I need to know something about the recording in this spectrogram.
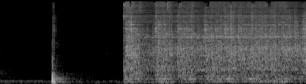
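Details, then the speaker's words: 2000 Honda Rancher ATV that sat outside: click, then thin high whirring spin with no compression beats; starter gear turns but flywheel doesn't, indicating a bad starter one-way bearing. "but the flywheel is not. So that right there is a good inclination that that one-way bearing is bad."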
